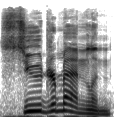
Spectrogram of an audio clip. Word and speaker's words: Södermanland: Södermanland.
